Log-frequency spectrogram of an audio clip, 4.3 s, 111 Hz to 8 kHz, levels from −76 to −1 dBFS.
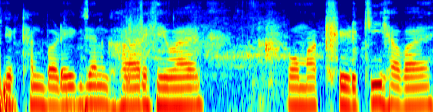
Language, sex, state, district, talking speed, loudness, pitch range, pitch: Chhattisgarhi, male, Chhattisgarh, Bilaspur, 125 wpm, -14 LUFS, 140-150 Hz, 145 Hz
